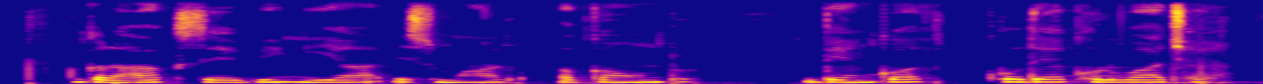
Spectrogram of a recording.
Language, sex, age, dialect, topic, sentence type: Magahi, female, 25-30, Northeastern/Surjapuri, banking, statement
